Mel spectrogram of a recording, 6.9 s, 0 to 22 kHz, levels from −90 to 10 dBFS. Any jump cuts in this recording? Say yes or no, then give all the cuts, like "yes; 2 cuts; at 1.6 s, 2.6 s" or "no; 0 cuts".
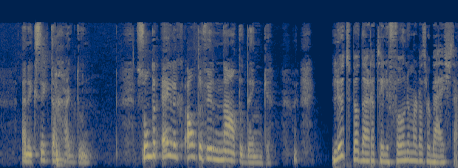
no; 0 cuts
